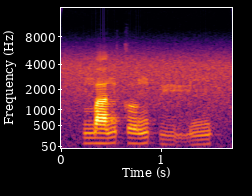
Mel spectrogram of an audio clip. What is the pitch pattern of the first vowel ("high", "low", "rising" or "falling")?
rising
